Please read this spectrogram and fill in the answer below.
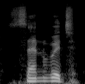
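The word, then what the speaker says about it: sandwich: कौन से normal words हैं जिन्हें हम गलत प्रोनाउंस करते हैं। यहां पर देखिए, इसे पढ़ा जाता है सैंडविच लेकिन लिखा हुआ है सैंडविच।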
